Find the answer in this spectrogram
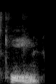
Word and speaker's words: Quinn: Quinn, is that how you say it? It's Keen. Keen.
